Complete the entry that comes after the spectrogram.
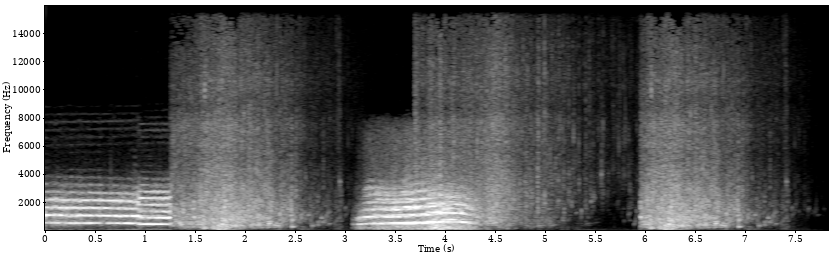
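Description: Elephant trumpeting: one call that breaks off about a second in and a second call about three seconds in, with water splashing between the calls and near the end.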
